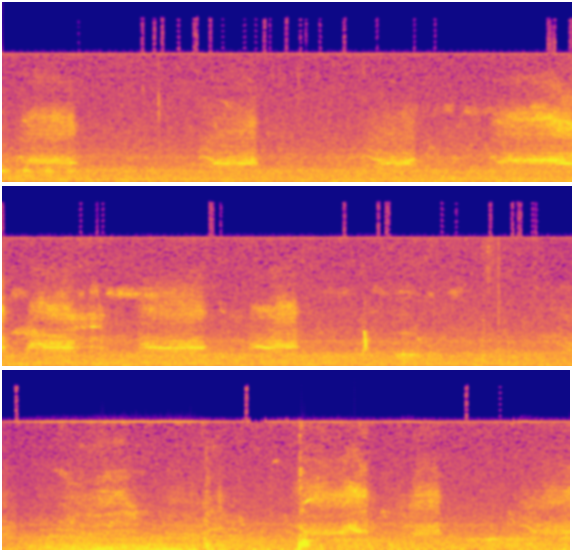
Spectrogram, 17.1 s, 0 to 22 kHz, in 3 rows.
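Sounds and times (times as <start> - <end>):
bird calling harshly: 11.2 - 17.0.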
